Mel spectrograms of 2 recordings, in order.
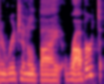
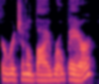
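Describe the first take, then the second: First: Robert is given an Americanized pronunciation. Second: Robert is given a non-American pronunciation. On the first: "I have a tendency to Americanize pronunciations" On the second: "but officially it is"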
